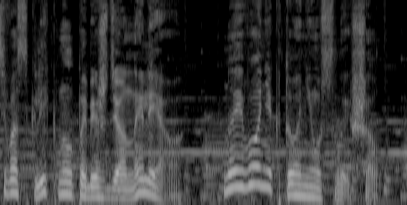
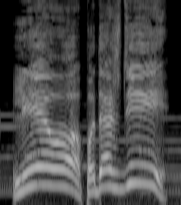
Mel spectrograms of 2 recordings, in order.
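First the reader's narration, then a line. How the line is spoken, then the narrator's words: Shout. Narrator (Russian): крикнул Тик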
